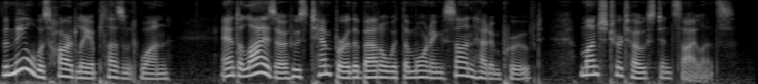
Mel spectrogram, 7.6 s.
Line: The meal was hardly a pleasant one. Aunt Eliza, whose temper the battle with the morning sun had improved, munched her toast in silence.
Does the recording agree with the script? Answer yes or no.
yes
